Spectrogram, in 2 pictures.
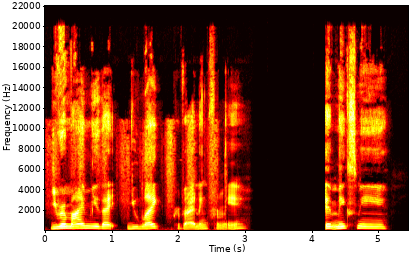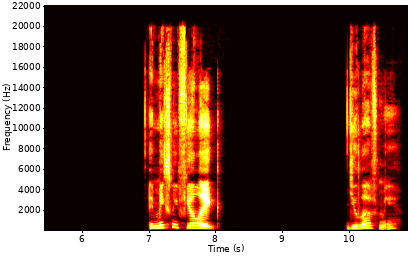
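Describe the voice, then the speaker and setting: A woman as a giggly girlfriend with vocal fry. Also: mid-range voice, darkish tone. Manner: chatty, casual, with filler "like" and giggles. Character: playful affectionate young girlfriend. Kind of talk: ASMR roleplay.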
